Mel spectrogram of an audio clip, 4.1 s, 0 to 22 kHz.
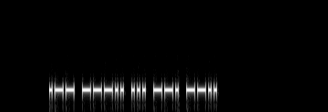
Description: Morse code, heard as a keyed tone, about 34 wpm, 700 Hz. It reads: W8SGZ
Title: USA Call Signs - 5 Characters - 35wpm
